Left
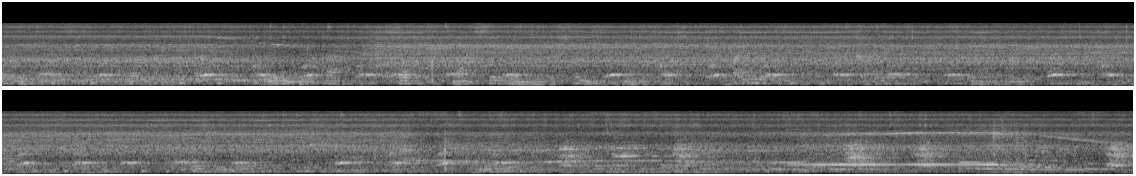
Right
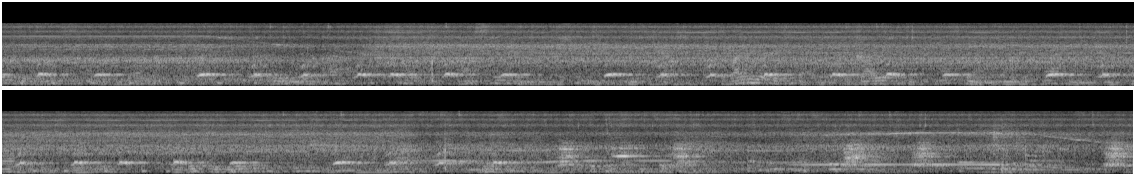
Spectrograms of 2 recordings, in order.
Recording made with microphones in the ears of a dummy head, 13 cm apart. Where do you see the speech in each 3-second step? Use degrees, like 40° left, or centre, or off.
70° left, 50° left, 10° right, 50° right, 60° right, 70° right, 70° right, 70° right.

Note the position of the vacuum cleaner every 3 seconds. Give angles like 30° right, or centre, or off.
50° left, 40° left, 10° left, 20° right, 30° right, 20° right, 40° left, 50° left.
